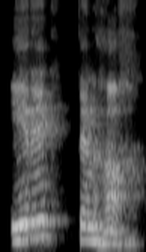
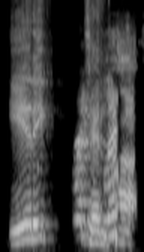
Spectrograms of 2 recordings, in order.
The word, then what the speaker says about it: Erik ten Hag: Let me pronounce it one more time. Erik ten Hag. Erik ten Hag.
